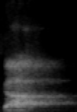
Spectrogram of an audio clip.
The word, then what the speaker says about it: Gad: It's not God, da, it's God. Right. So you would connect them to when you're writing it, so the person reading can know it's saying God and not God, da.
